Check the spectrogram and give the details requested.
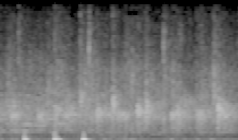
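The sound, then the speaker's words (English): A crowd claps and applauds in praise of God in a dense, steady patter, opening with three heavy, rhythmic thumps about a third of a second apart before settling into continuous clapping, with no voices. “Come on, I wonder if you believe that, if you would clap your hands and give God praise in this place right now.”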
